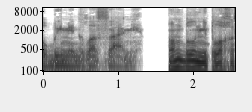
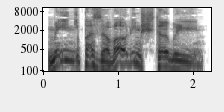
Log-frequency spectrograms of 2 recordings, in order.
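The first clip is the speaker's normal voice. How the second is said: put-on very high, indignant old-man outburst; threatening old man; 8 semitones higher, 3 dB louder, slower than usual. A narrator's reading. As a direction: advance on them with an old codger's threat. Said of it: "начал с угрозой надвигаться". (угрожающий возмущённый старикан, очень высоко)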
